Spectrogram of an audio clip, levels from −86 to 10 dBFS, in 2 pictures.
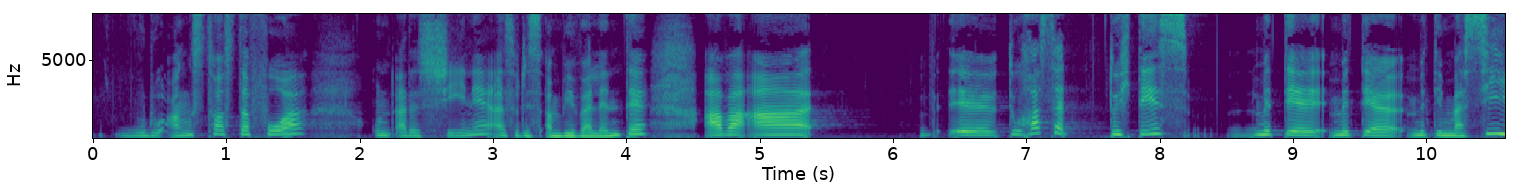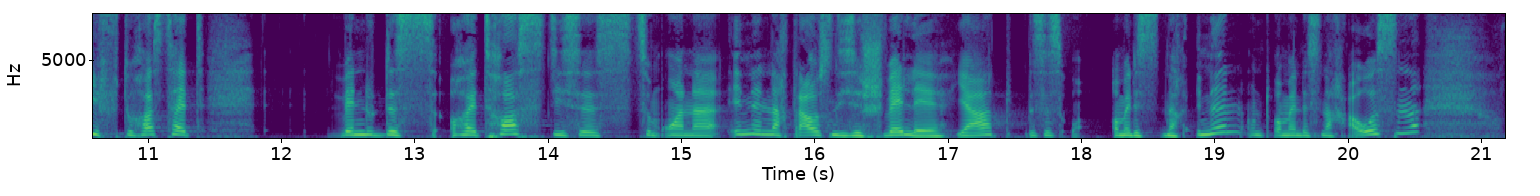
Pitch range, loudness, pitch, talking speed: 200-250 Hz, -20 LUFS, 220 Hz, 160 wpm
